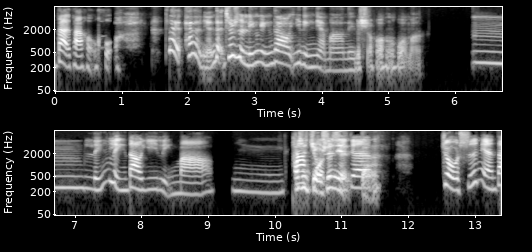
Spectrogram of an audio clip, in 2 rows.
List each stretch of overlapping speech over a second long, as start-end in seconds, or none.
10.2-11.5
